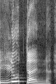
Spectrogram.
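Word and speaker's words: l'automne: आप क्या करते हैं जब हम लोग इंग्लिश में ऑटम बोलते हैं तो हम लोग एन को साइलेंट कर देते हैं यहां उल्टा होता है यहां हम लोग एम को साइलेंट कर देते हैं तो हम लोग बोलेंगे ल टर्न ल टर्न ल टर्न दो प्लस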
